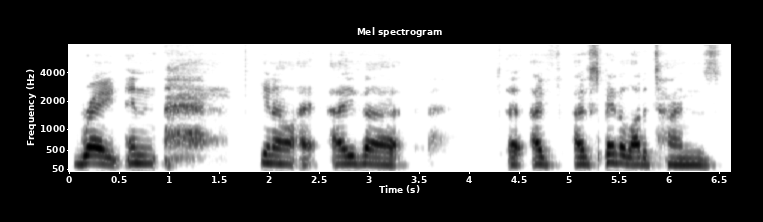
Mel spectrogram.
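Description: A man from Venezuela speaking as a podcast guest, thoughtful and halting, with many fillers and restarts. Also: on the high side, steady tone, mellow. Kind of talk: reflective conversational interview.

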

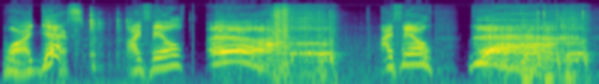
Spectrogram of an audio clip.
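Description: Performer as a tiny, sulky, melodramatic villain; gravelly, dry, very slow drawl. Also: sits high, wildly swooping pitch, noisy background, heavily acted. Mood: grudging. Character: small frustrated theatrical schemer villain. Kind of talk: audio drama acting.

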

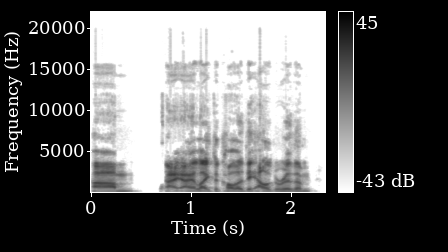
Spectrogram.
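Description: A man with a somewhat low voice hosts an interview. He stammers often and repeats words as he works toward his point. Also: fairly even intonation, brisk, fairly bright tone. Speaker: interview host. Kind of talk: conversational interview.

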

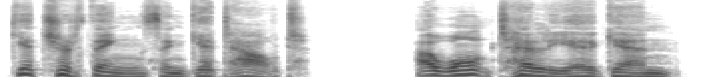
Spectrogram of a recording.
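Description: A man's voice: medium pitch, animated, a little slow, fairly bright tone, slightly rough, dry recording. A fierce mother standing her ground acted by a male narrator in an audiobook story. She is curt, commanding and defiant, and the sound is dry. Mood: cold warning.

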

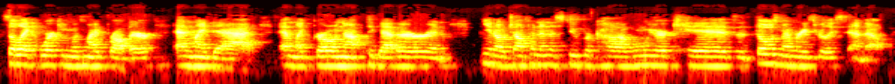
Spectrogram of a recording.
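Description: A woman's voice: on the low side, little pitch movement, moderate pace, hardly any pauses, a bit bright. Chatty woman, echoey dull sound. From Canada. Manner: chatty, rambling, with frequent likes and laughs. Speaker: hunting guide and outfitter. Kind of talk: casual interview storytelling.

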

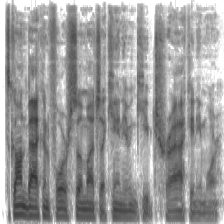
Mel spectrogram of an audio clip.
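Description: A man's voice: rumbling low, fast talker, warm tone, no echo. A man hosting a podcast, chatting casually to viewers with wry asides as he comments and reads out their messages. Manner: conversational, wry joking asides. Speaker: podcast host.

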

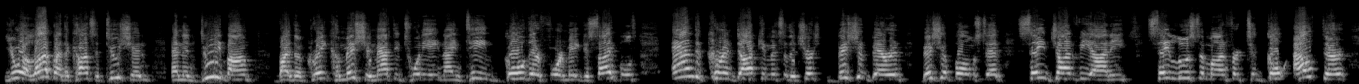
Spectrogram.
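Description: A man's voice: extremely high pitch, fairly quick, sharp tone, poor audio. A man speaking as a podcast guest, telling stories and urging listeners in an emphatic, preacherly way, often repeating his words. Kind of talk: animated storytelling and exhortation.

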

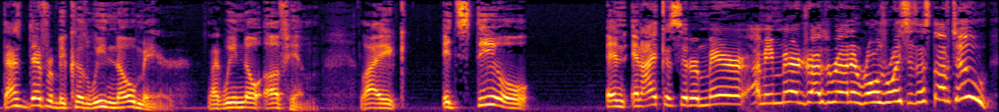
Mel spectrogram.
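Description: A man hosting a podcast in casual, slangy chat, talking in an animated way and repeating himself for emphasis. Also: high-pitched, measured pace. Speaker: podcast host. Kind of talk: casual chat, friendly debate.

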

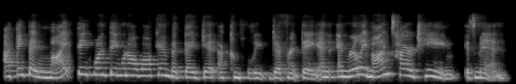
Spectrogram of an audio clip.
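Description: A woman's voice: high voice, animated, moderate pace, reverberant. A woman with a Southern accent and a sweet-toned voice, telling her story as a guest in a casual interview, candid and determined. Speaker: guest, founder and CEO.

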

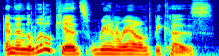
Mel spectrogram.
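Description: A middle-aged woman speaks in a slightly low register. She co-hosts a podcast and talks informally, as in an everyday conversation with a friend. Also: expressive, moderate pace, darkish tone. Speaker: podcast co-host, homeschooling mother. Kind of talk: casual conversational chat.

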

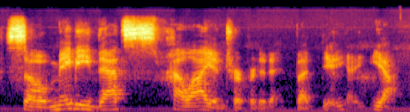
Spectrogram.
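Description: A man answering a question in a movie chat, thoughtful and hedging, with an expressive, rising-and-falling voice. Faint room ambience sits behind him. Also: mid-range voice, takes it slowly, a little hiss or hum, low-quality recording. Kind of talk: casual film discussion.

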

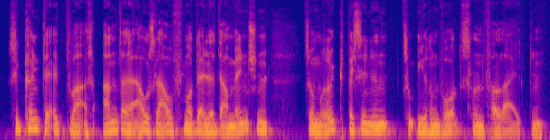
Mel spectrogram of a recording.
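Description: A man's voice: mid-range voice, vocal fry, darkish tone, no room sound, studio quality. A man narrating a scripted radio drama as its storyteller.

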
